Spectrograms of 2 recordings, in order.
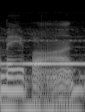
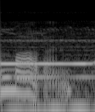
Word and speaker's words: Mabon: and Mabon or Mabon, depending on your pronunciation.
